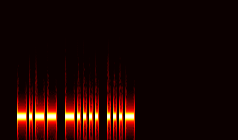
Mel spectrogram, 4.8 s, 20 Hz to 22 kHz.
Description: Morse code, heard as a keyed tone, about 20 wpm, 700 Hz. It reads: Y6V
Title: Three Letter-Number Combinations - 20wpm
